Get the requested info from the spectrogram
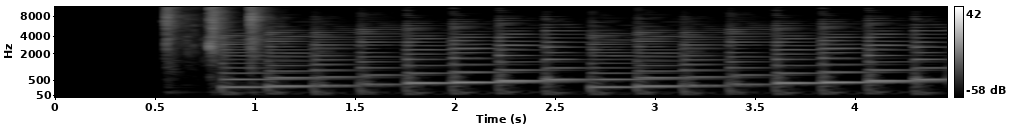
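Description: FL Studio's FL Keys piano plugin playing back a run of single notes written along a scale in the piano roll. The notes come about four a second and step up and down in pitch, starting about half a second in.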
